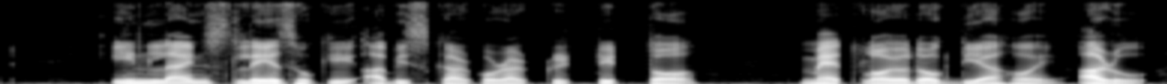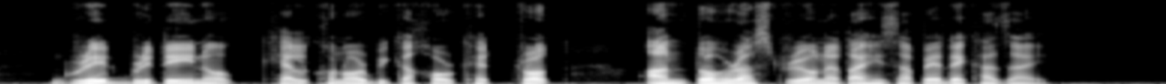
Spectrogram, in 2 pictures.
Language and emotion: Assamese, neutral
